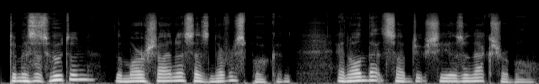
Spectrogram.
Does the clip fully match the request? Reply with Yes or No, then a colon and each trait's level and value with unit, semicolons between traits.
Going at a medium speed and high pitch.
No: average, 165 wpm; medium, 150 Hz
